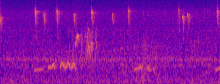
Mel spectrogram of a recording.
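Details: Common babbler calling: short, high, squeaky chirps scattered irregularly over four seconds, with soft, low, wavering whistled notes underneath from another bird and a steady faint background hiss.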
